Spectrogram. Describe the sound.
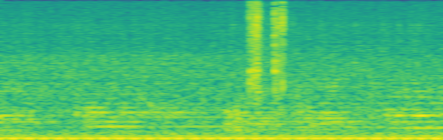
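Camera shutter firing a test shot via a release cable: two quick, soft clicks close together, faint against a steady low background hum.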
